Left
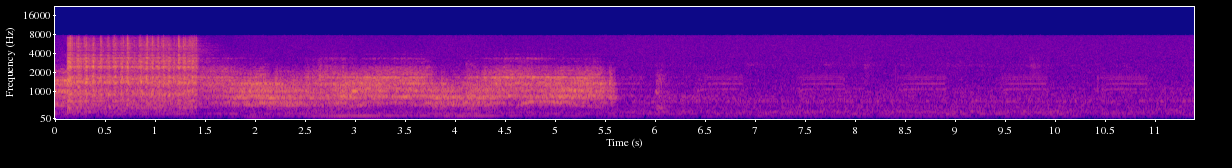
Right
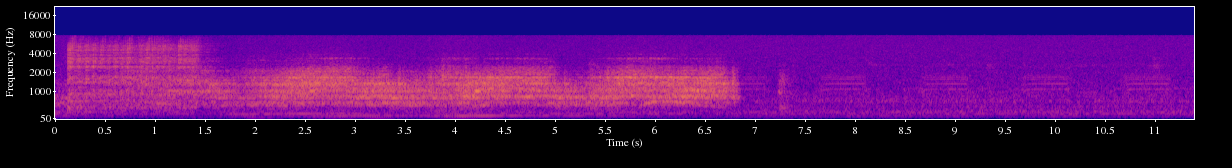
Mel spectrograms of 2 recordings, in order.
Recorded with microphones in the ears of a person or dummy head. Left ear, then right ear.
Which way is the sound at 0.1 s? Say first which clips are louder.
Left 9 dB; 40° left (ahead or behind).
